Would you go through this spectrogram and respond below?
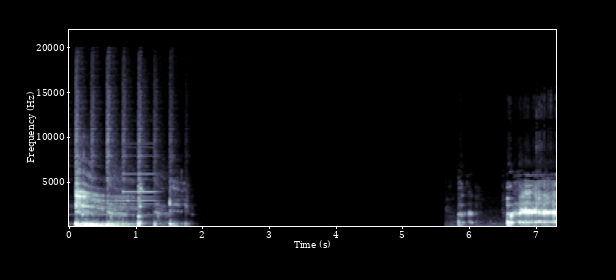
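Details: A loud, long rumbling belch broken into pulses, a pause, then another belch, from a burping compilation; deliberate burping.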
